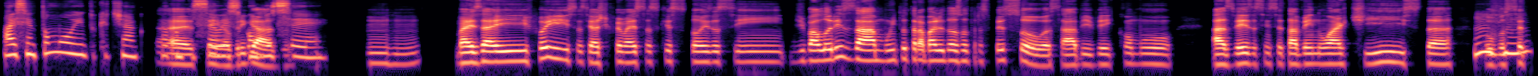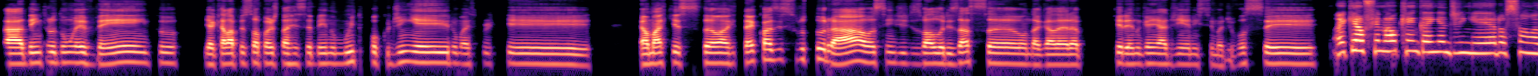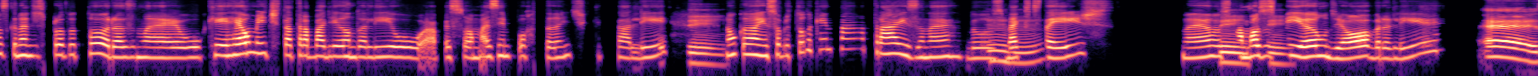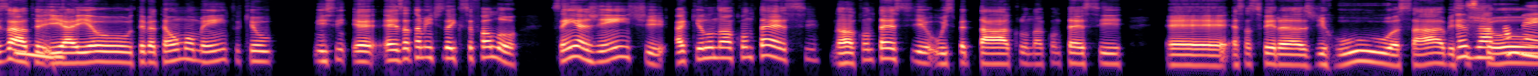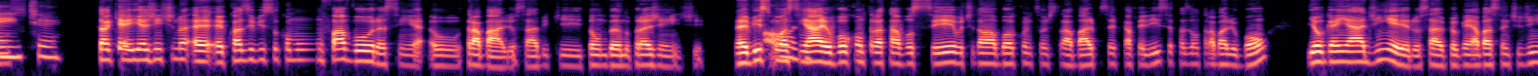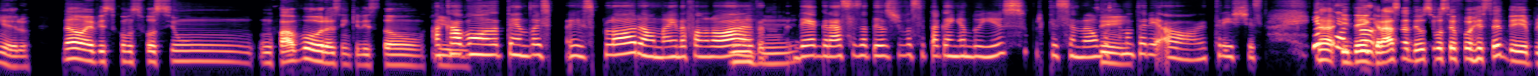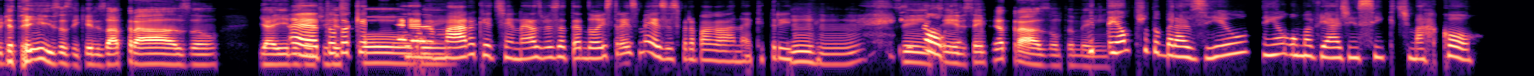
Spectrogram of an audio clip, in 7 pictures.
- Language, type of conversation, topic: Portuguese, podcast, Qual viagem te marcou de verdade e por quê?
- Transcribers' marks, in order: in English: "backstages"; laughing while speaking: "tem isso, assim"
